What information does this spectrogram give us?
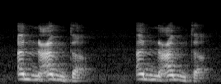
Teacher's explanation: نظهر الميم الساكنة من غير غنة ظاهرة · Term: الإظهار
